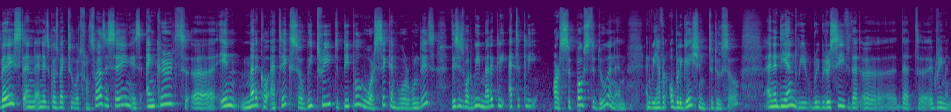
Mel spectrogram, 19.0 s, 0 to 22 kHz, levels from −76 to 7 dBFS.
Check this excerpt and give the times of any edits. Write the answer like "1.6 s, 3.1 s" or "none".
15.3 s, 17.0 s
